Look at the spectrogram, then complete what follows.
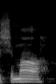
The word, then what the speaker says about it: Shema: We call it the Shema, but it's the Israelites or the Jews, actually pronounced the Shema.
